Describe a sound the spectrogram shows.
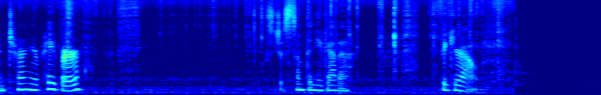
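Scissors snip through thin card.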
